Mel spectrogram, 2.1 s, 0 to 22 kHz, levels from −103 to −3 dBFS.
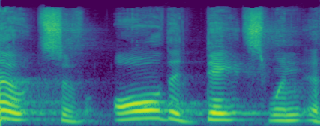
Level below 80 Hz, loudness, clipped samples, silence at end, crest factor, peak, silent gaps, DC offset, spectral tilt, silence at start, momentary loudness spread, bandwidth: -72 dBFS; -20 LUFS; under 0.1%; 0 s; 16 dB; -4 dBFS; none; under 0.1%; -4 dB/octave; 0 s; 8 LU; 18 kHz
